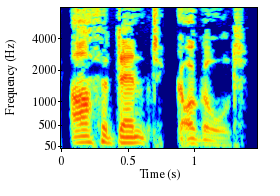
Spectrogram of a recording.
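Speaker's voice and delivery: ordinary delivery, nothing marked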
